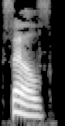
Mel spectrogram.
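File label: "cells", British English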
